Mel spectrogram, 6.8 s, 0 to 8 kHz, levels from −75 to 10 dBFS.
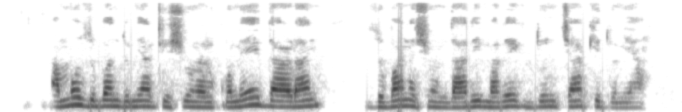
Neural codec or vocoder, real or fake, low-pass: none; real; 7.2 kHz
